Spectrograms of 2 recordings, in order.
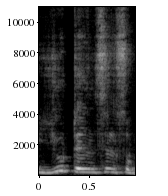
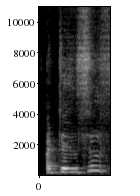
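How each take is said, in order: First: The word begins with a 'yoo' sound. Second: The word begins with a plain 'uh' vowel. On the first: The speaker calls it right. "यूटेंसिल्स बोलते हैं। तो या बोलते हैं" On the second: The speaker calls it wrong. "अटेंसिल्स नहीं बोलते"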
